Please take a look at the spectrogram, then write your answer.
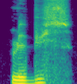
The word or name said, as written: le bus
